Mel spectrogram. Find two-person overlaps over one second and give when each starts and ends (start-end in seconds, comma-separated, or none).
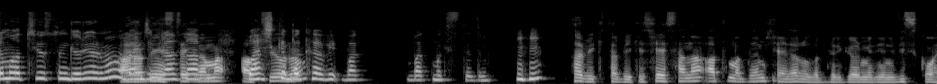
1.1-3.1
